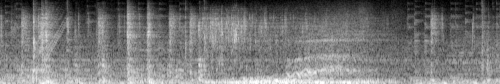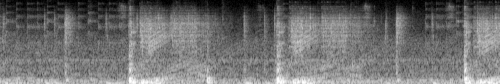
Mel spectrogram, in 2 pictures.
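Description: Electronic pinball sound effects and jingles play.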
